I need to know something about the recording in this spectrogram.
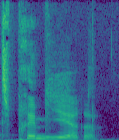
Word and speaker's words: Premiere: question for you sure how do you say World premiere in German it's actually premiere absolutely thank you for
